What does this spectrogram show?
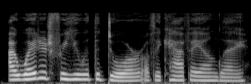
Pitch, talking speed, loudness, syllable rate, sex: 205 Hz, 260 wpm, -18 LUFS, 6.0 syllables/s, female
